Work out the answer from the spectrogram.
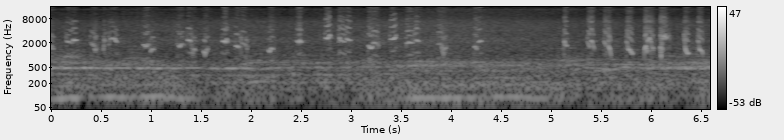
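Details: Sooty-headed bulbul fighting song played as a lure to make other bulbuls answer; short, sharp chirping notes repeated in quick bursts, with steady low hum and background noise throughout.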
